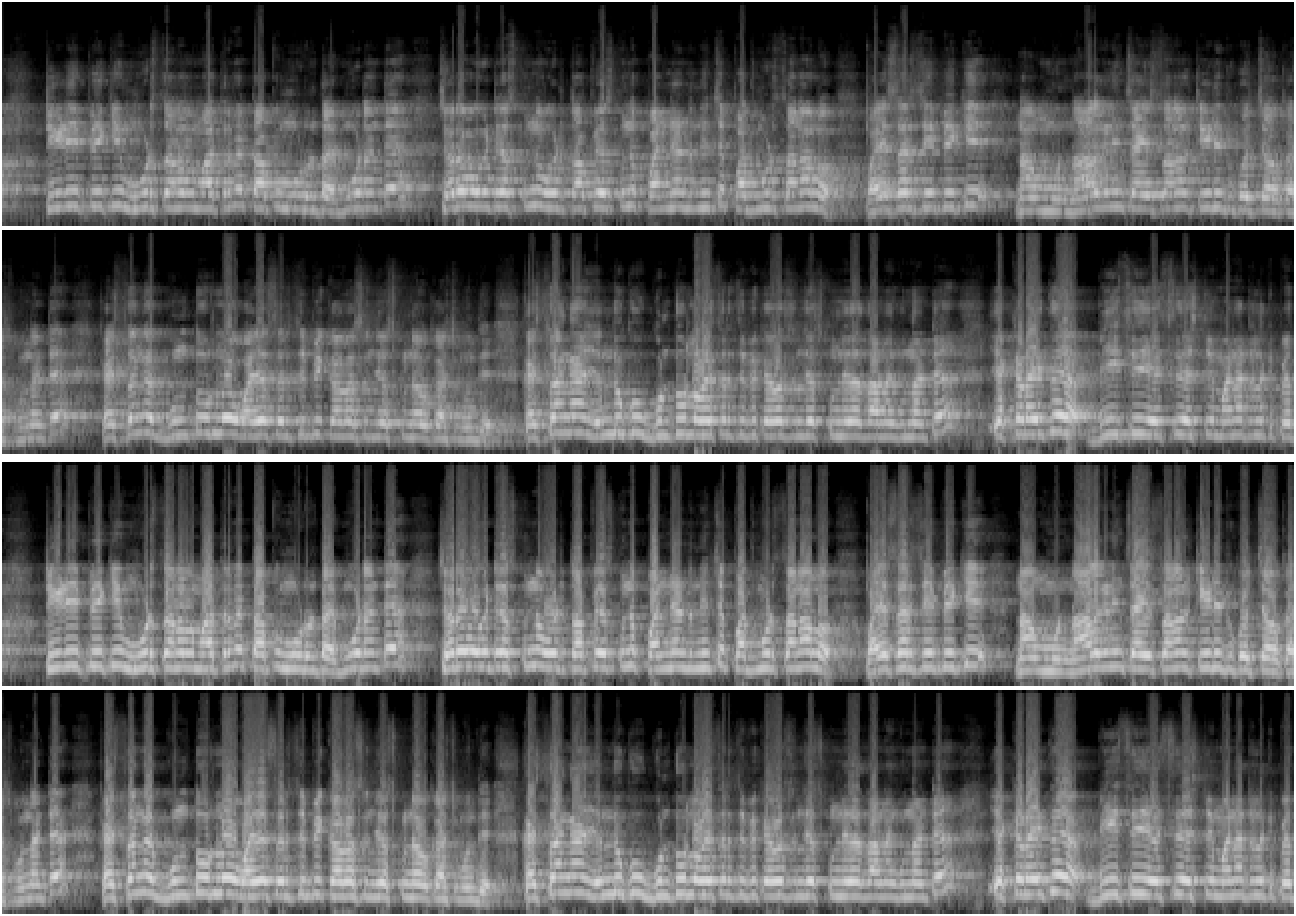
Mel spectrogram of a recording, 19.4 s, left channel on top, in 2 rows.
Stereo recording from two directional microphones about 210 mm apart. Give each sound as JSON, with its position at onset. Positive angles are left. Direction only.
{"t": 0.3, "sound": "a man's voice", "side_deg": -50}
{"t": 18.4, "sound": "a man's voice", "side_deg": -35}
